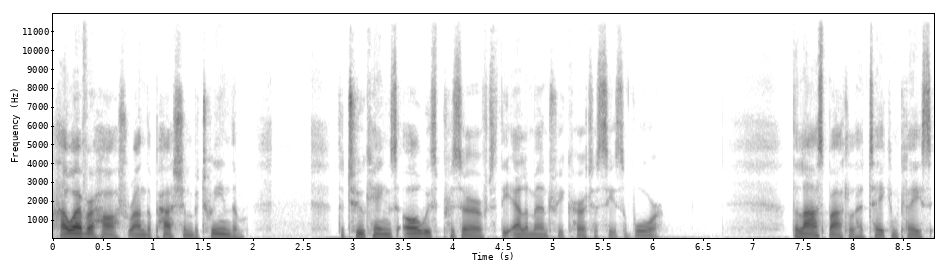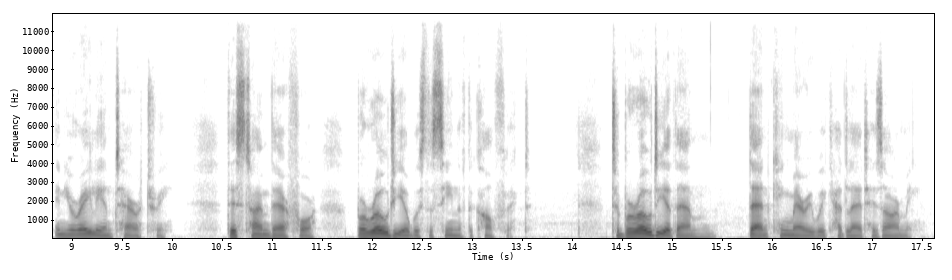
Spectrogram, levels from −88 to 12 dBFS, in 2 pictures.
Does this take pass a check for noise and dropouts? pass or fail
pass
